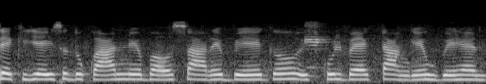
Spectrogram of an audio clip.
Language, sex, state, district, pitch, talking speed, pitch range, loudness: Hindi, female, Bihar, West Champaran, 230 Hz, 150 wpm, 220-240 Hz, -14 LUFS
